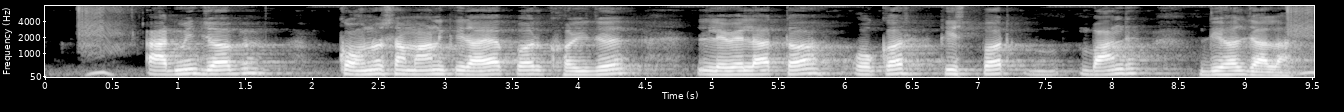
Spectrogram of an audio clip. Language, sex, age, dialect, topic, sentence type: Bhojpuri, male, 18-24, Southern / Standard, banking, statement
